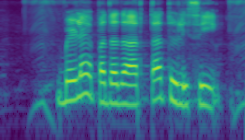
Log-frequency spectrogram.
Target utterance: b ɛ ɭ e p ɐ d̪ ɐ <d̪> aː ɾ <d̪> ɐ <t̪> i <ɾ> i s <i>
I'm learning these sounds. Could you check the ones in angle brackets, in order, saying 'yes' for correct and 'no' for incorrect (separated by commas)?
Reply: yes, no, yes, no, yes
